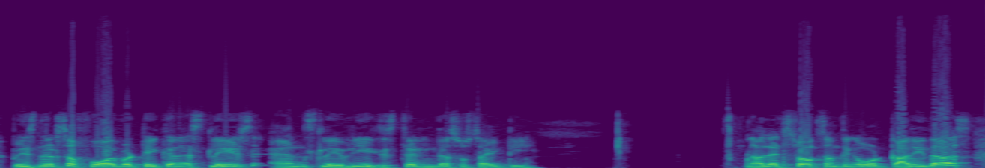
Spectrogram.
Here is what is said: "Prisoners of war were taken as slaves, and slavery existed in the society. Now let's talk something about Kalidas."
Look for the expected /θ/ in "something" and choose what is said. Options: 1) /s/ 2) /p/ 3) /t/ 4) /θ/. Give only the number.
3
